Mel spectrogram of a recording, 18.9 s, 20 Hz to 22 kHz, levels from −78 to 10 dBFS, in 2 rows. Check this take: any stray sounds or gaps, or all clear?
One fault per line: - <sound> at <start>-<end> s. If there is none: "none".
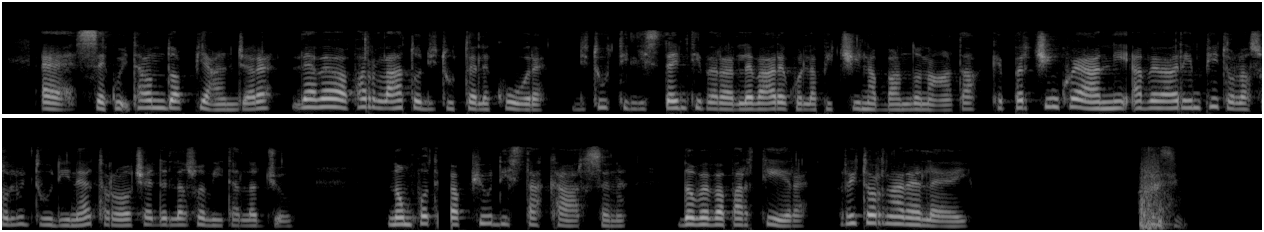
- dropout at 12.7-12.8 s
- sneeze at 18.0-18.4 s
